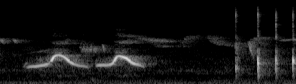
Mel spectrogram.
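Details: Hwamei singing two loud clear arched whistles, then softer wandering whistled notes and a few sharp clicking chips at the end.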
